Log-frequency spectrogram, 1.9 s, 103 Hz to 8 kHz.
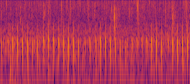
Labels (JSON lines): {"label": "biophony, rattle", "recorder": "SoundTrap 500"}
